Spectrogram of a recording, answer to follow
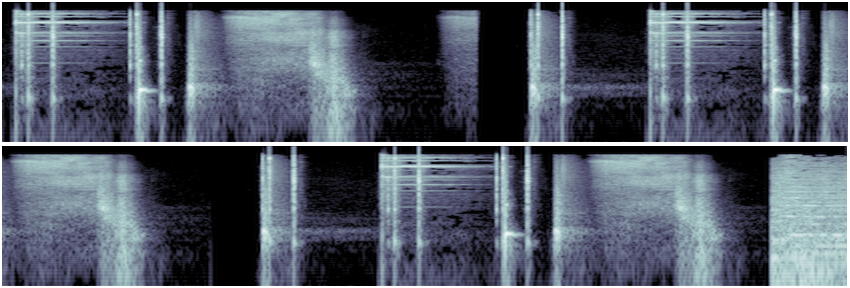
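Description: Animated subscribe-button sound effects: sharp mouse-like clicks, a bright bell-like ding and a short whoosh, the set repeating three times about every three seconds.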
